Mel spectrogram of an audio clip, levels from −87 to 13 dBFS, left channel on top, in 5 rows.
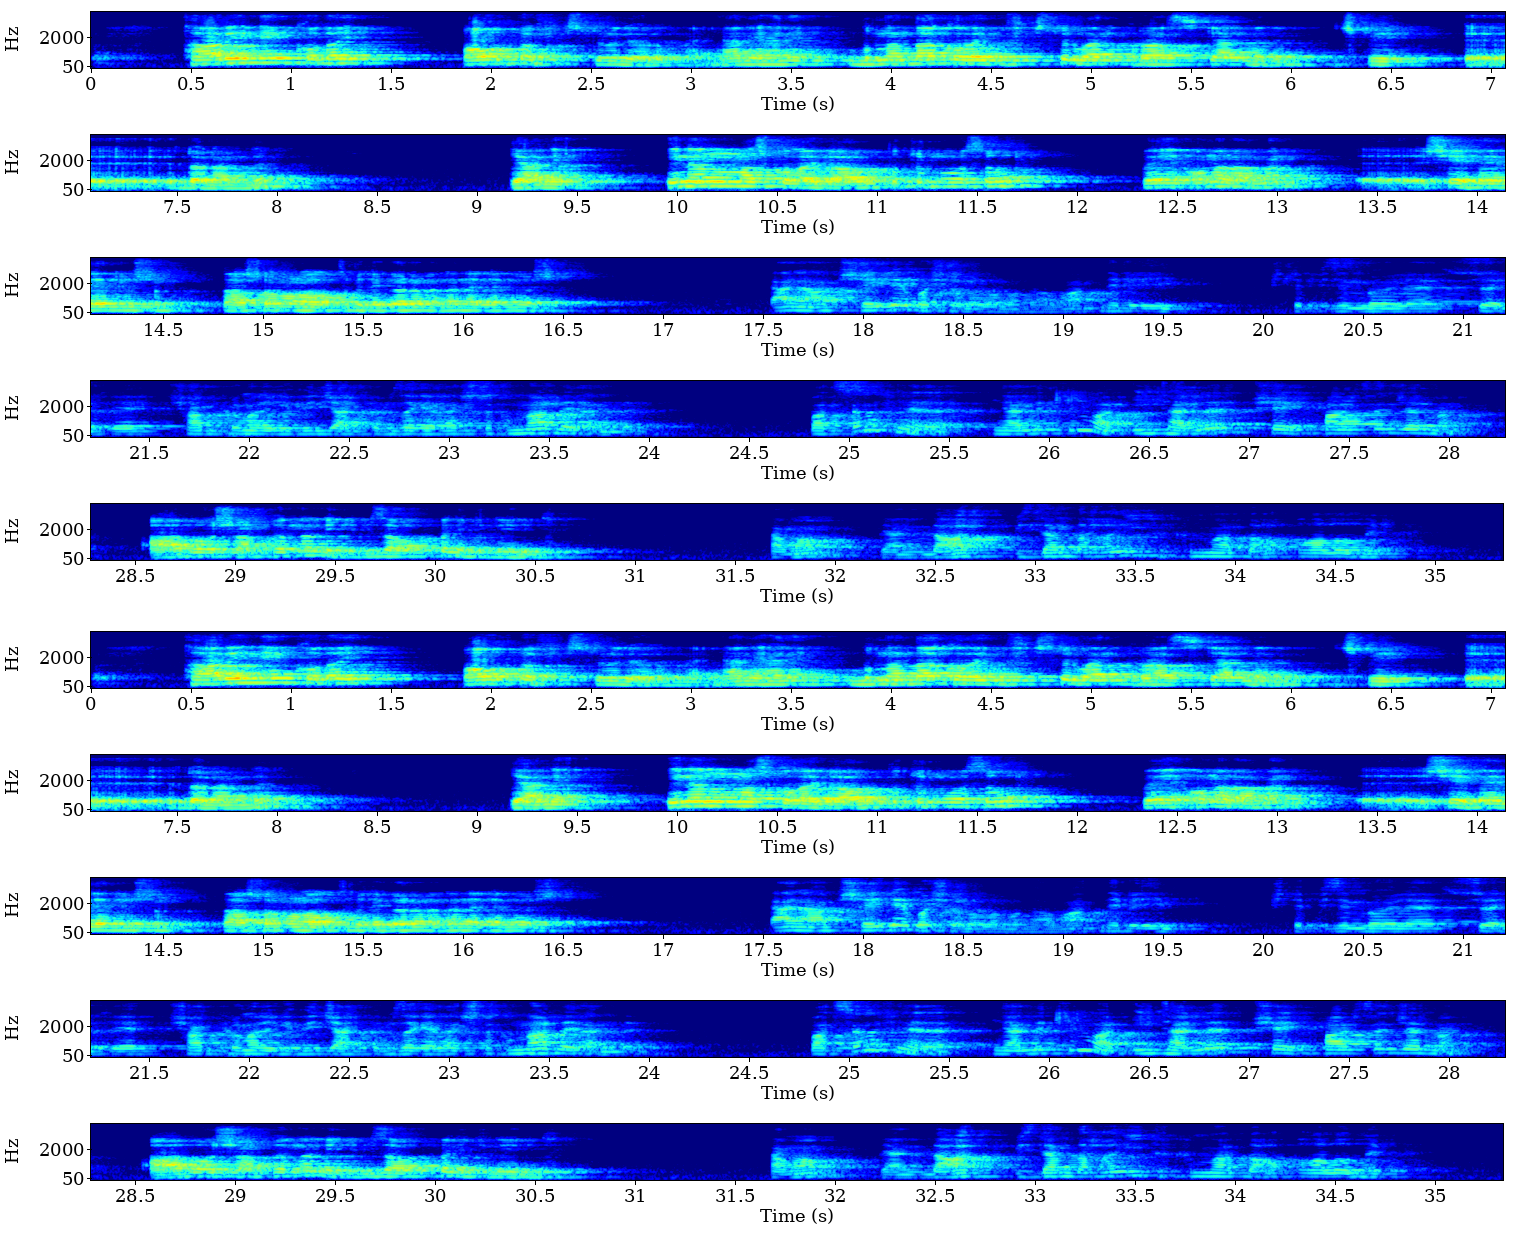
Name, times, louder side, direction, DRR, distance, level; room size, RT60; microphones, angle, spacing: voice 1, 0.5-1.4 1.9-6.6 6.9-8.0 9.2-9.5 9.9-11.7 12.3-13.1 13.4-14.5 14.8-16.5 28.6-30.5, left 1 dB, 20° left, 2 dB, 4.5 m, -30 dB
voice 2, 17.5-19.6 20.1-24.0 24.8-28.1 31.7-34.7, right 1 dB, 5° right, -4 dB, 2.9 m, -44 dB
20.5 x 15.5 x 8.5 m, 0.76 s
head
